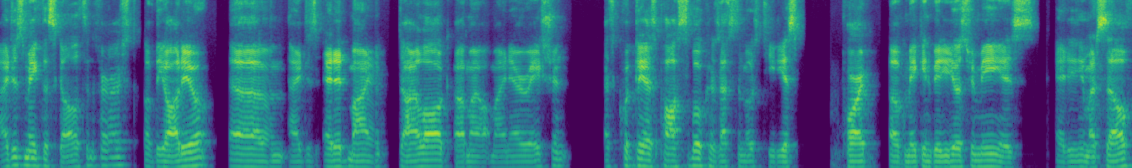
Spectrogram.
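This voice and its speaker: Against a quiet background, a man talks at a moderate pace in a fairly low voice with monotone, flat intonation. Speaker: YouTube video creator. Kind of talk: interview. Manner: rambling and frenetic.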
